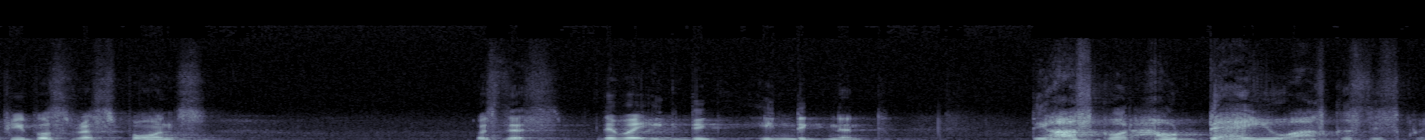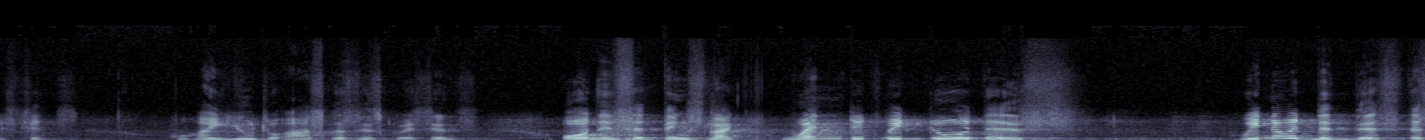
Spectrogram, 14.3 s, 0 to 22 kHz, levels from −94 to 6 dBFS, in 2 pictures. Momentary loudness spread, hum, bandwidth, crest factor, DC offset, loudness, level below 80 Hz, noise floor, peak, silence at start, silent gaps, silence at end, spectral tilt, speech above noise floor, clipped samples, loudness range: 19 LU; none; 14 kHz; 24 dB; under 0.1%; -28 LUFS; -80 dBFS; -67 dBFS; -6 dBFS; 0 s; none; 0 s; -5.5 dB/octave; 39 dB; under 0.1%; 7 LU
